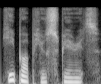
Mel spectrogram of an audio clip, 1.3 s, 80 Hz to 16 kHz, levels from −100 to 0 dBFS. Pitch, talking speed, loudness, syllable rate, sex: 160 Hz, 190 wpm, -17 LUFS, 4.1 syllables/s, female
